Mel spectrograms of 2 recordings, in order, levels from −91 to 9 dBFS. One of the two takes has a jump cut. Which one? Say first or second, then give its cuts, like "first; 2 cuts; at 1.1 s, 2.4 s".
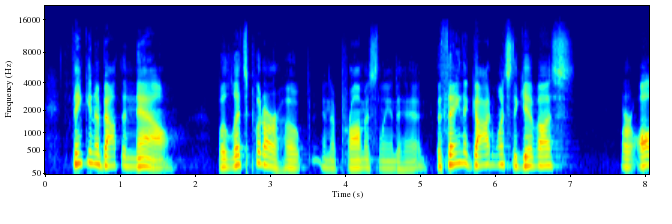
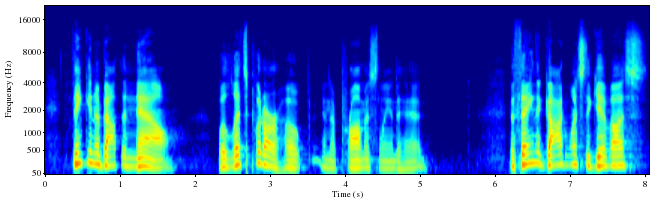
first; 1 cut; at 5.1 s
